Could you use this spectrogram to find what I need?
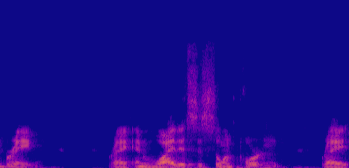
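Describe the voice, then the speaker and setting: This man has a plain, everyday voice. His pitch sits fairly high. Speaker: health coach presenter. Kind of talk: webinar presentation.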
